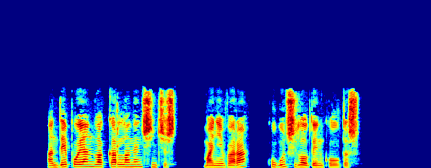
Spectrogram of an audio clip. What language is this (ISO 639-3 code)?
chm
